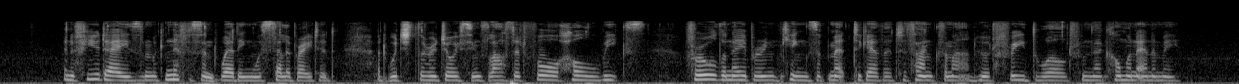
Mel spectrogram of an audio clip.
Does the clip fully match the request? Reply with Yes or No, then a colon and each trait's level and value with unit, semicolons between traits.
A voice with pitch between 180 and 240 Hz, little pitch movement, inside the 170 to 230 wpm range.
Yes: high, 190 Hz; narrow, 1.6 semitones; average, 185 wpm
